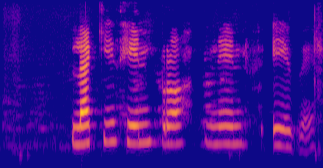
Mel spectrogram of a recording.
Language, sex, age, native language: Icelandic, female, 8, Icelandic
